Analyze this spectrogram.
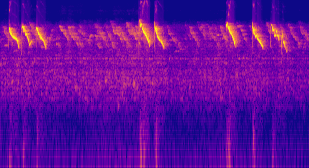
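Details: Lure call of a white-eye, 'ngalas' type, to make birds open their beaks and sing: paired and tripled shrill downslurred notes in irregular bursts, with a constant high chatter of other similar calls underneath.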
